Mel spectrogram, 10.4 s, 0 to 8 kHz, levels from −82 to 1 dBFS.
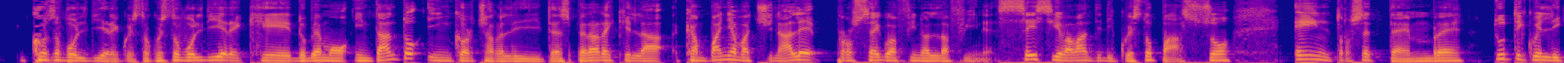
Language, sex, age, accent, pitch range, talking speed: Italian, male, 30-49, native, 115-155 Hz, 195 wpm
